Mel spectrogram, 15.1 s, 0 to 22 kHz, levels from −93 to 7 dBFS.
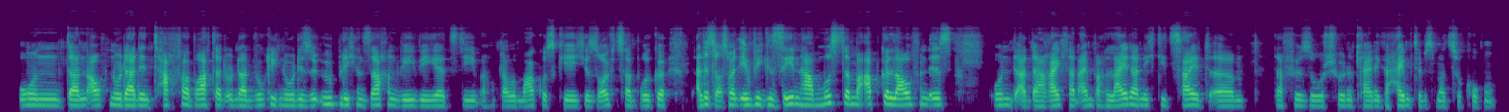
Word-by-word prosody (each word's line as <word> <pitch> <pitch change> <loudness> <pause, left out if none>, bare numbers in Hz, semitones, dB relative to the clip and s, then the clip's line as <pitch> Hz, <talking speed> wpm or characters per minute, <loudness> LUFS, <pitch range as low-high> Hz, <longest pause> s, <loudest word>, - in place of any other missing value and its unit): und 175 -1 -1
dann 170 +1 +5
auch 170 +2 +2
nur 185 -1 0
da 175 -1 +8
den 175 -1 -1
Tag 180 - +2
verbracht 185 -2 +1
hat 185 - 0
und 170 - -4
dann 165 -2 +3
wirklich 180 +2 -4
nur 175 -1 -3
diese 175 0 -2
üblichen 195 -3 -2
Sachen, 185 +1 0
wie 165 0 -3
wie 160 -1 -2
jetzt 165 -1 -3
die, 160 0 -4
ich 165 - -17
glaube 155 0 -3
Markus-Kirche, 160 0 -3
Seufzerbrücke, 165 +1 -1 0.3
alles 200 -5 +2
was 155 +3 0
man 190 -1 +2
irgendwie 185 +1 +3
gesehen 190 +3 +2
haben 180 0 +4
musste, 225 -1 +2
mal 195 -1 +1
abgelaufen 200 -1 +4
ist, 190 0 -4
und 180 0 -4
a - - +3
da 155 - 0
reicht 165 +3 +2
dann 175 - 0
einfach 170 0 -2
leider 185 +4 +3
nicht 180 +1 -7
die 180 - -7
Zeit, 180 0 +1
ähm, 160 0 -1 0.3
dafür 165 +1 -6
so 155 0 -4
schöne 165 0 -6
kleine 155 -1 -2
Geheimtipps 160 -2 -2
mal 150 - -7
zu - - -8
gucken. 300 -2 -11
175 Hz, 210 wpm, -23 LUFS, 165-185 Hz, 0.3 s, da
